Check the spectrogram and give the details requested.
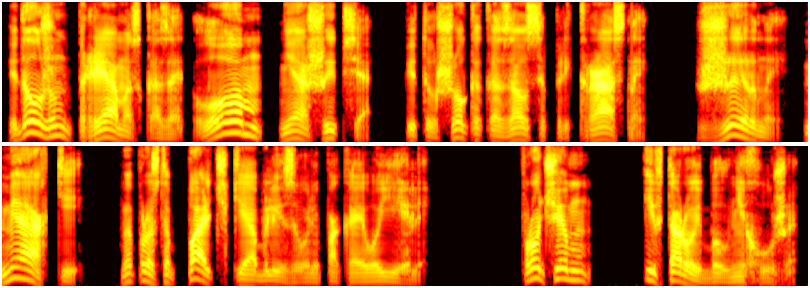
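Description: Deep-voiced old captain spinning yarns. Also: male voice, huge pitch swings, moderate pace, fairly bright tone, dry recording, studio quality, heavily acted. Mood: self-satisfied, leisurely. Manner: conversational, sly, leisurely, addressing a young listener. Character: old sea captain spinning tall tales, folksy, self-assured. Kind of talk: dramatized audiobook storytelling.

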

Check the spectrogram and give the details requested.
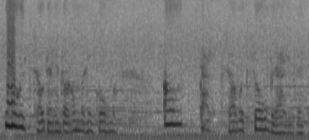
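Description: A woman's voice: low voice, big pitch swings, over music. An actress playing an anguished, remorseful mother in a radio play, confessing to a former lover with solemn, intense emotion. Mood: wistful, confessional. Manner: solemn, slow, intensely emotional delivery with whispers. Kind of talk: dramatic radio play monologue. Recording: tinny, noisy old radio drama recording.

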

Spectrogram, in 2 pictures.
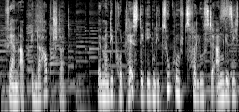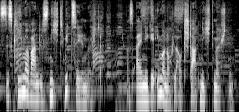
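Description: A woman's voice: deep voice, moderate pace, warm tone. An actress playing a sardonic, indignant woman observer in a scripted literary radio play. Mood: dry, pointed. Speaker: performer in a literary audio piece. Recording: music behind the voice.

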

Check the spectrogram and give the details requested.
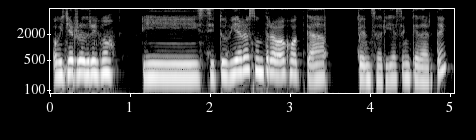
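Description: A woman's voice: mid-range voice, a little slow, mellow, natural voice. Independent young woman played by a woman, natural, easily exasperated, mid-range voice, radio drama. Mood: earnest.

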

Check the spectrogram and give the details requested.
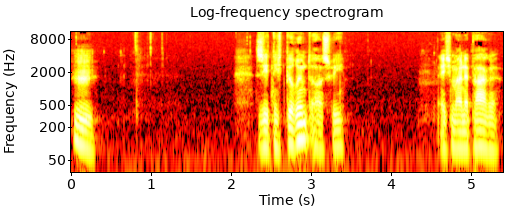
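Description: Deep-voiced, terse police major. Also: male voice, slow pace. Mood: probing, sober. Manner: terse, questioning. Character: terse, probing male police major, the superior officer. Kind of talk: 1970s German radio crime drama acting.

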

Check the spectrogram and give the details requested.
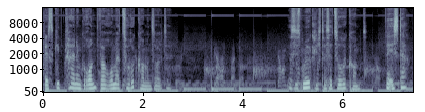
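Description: An actress playing an anguished woman waiting for her husband, in a measured, introspective radio drama monologue. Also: lowish voice, natural voice. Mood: anxious waiting. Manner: measured, introspective, short fragmented sentences. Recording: music behind the voice.

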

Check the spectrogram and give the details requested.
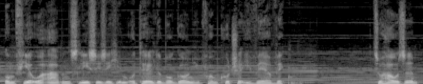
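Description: A man's voice: medium pitch, moderate pace, a little mellow, faint music behind. A man narrating a literary radio drama in a scripted storytelling style.

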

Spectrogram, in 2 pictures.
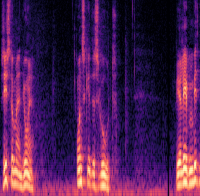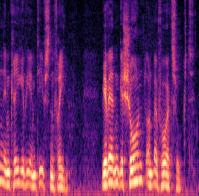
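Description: Principled estate-owning father, middle-aged male actor. Deliberate, earnest, unbending delivery for a 1950s radio drama. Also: medium pitch, close to an everyday voice. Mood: firm, reproachful. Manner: measured, earnest, deliberate phrasing.

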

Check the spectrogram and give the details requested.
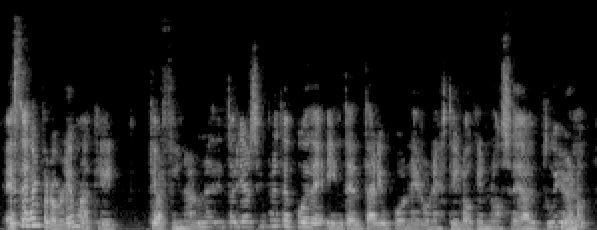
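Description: A woman's voice: mid-range voice, a little fast, highs cut off. A woman, a self-published novelist, talking animatedly in a casual podcast conversation with many restarts.

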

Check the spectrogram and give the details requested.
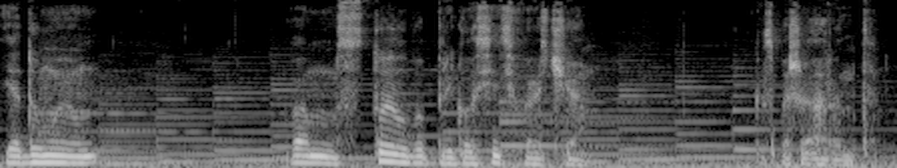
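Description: A man's voice: medium pitch, a little slow, lightly acted. An actor playing a blunt, persistent man in a radio play, with a cool, pointed and condescending delivery. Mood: cutting. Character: blunt, persistent Israeli man confronting an older woman. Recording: guitar music under the voice. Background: plucked guitar music.

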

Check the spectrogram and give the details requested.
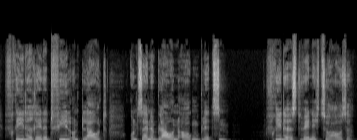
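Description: A woman narrating literary text for a radio play in a measured, clear manner. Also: medium pitch, darkish tone, no echo, clean studio sound.

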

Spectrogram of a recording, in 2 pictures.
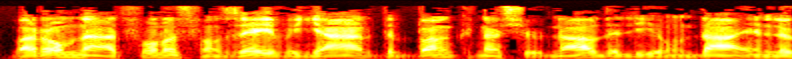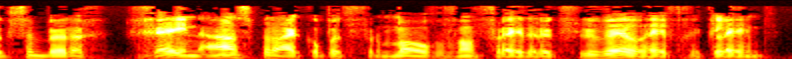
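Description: A man voicing a weary, reflective old detective who speaks in a deliberate, solemn way in an audiobook. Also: deep voice, a bit bright. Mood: grave. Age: older. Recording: boxy, echoey, dull recording.

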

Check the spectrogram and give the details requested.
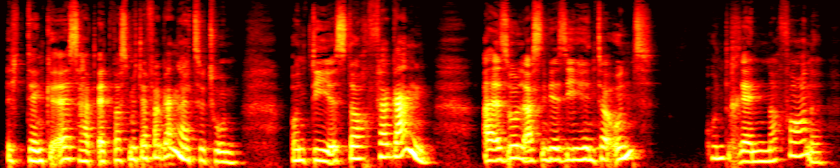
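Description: A woman's voice: medium pitch, echoey room, close to an everyday voice. An actress playing a distraught woman in her thirties in an audio drama, speaking in anxious, stammering bursts. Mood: agitated, fearful. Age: 30s. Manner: halting, stammering. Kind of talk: naturalistic audio drama acting.

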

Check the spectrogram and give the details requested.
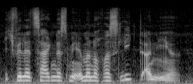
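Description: A man's voice: high voice, expressive, rapid-fire, darkish tone, a little hiss or hum. An actor playing a needy, insecure, lovelorn man who dithers and pleads in a naturalistic radio drama. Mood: anxious, dithering.

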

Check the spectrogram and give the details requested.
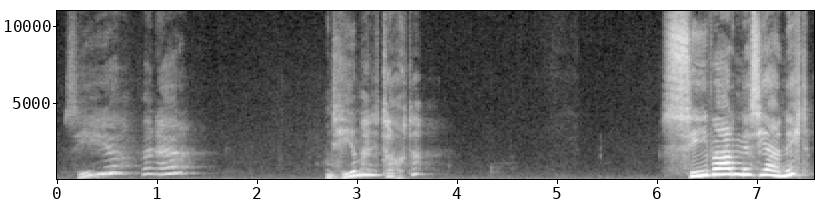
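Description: A woman's voice: very high voice, sing-song, slow pace, long pauses, full character voice. An actress playing a distraught, shrewd noble mother in a classical radio drama, intense and pointedly emphatic in her accusations. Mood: accusing, bitter. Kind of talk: classical German stage-play radio acting.

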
